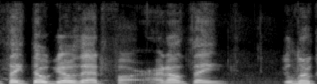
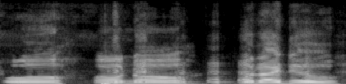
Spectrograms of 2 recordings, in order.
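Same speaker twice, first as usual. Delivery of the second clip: put-on slow, higher Canadian accent; 4 semitones higher, 4 dB louder, slower than usual. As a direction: play it Canadian and sheepish. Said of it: "A s-, slight Canadian accent".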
